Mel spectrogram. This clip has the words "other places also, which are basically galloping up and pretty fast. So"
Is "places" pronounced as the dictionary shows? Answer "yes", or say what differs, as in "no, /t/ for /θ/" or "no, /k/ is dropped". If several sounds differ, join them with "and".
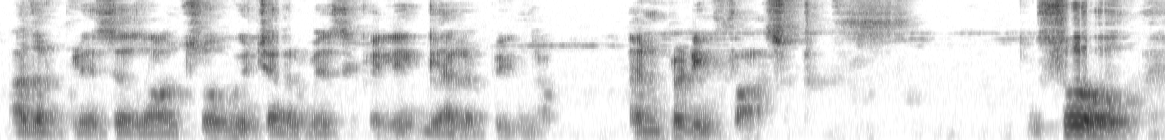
yes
